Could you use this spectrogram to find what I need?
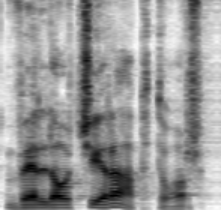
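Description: It is said with ecclesiastical Latin pronunciation. "If we wanted to use an ecclesiastical pronunciation"

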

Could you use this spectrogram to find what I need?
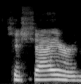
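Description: The name is said the Philippine way. This is how people in the Philippines are used to saying it. "when you're here in the Philippines, it's Cheshire"

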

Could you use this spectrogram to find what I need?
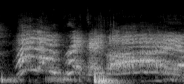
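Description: It is said in an odd put-on voice.

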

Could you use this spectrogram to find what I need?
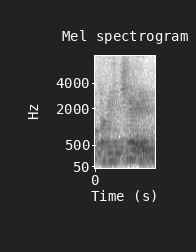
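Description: The name is pronounced the Italian way. It respects the name's original language. "pronunciado en italiano como"

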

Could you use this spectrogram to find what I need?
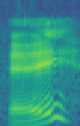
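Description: The pitch goes up on the word. "raise your voice, like"

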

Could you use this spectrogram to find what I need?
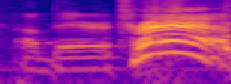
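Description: Bear is quiet and trap is said loudly.

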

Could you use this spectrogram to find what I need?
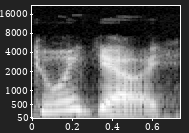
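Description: The second word begins with a gi sound. This is the northern pronunciation. "người miền Bắc về sau này đọc ra là"

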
